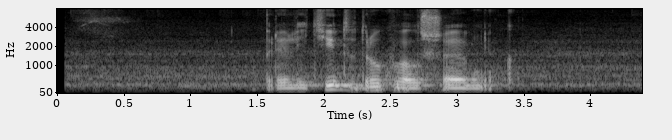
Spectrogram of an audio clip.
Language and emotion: Russian, sad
